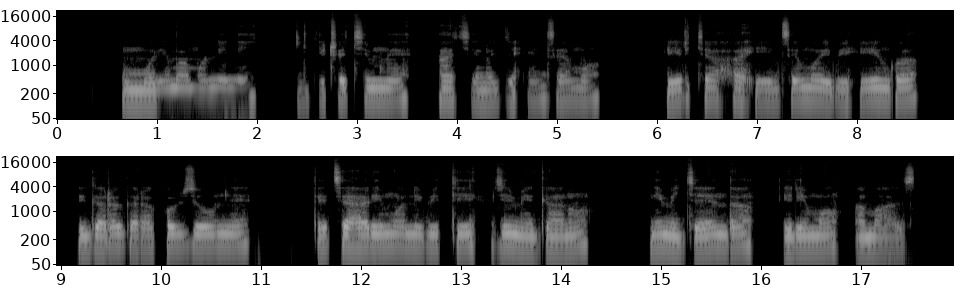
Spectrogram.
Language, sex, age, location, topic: Kinyarwanda, female, 25-35, Kigali, agriculture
